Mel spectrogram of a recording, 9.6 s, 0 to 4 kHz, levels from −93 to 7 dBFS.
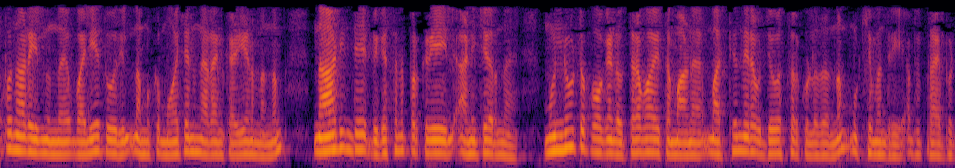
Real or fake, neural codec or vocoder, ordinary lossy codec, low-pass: real; none; MP3, 24 kbps; 3.6 kHz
